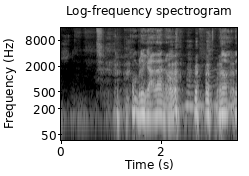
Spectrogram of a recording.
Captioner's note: laughs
